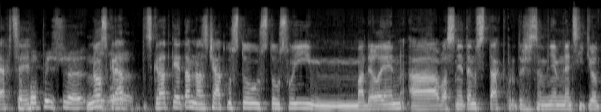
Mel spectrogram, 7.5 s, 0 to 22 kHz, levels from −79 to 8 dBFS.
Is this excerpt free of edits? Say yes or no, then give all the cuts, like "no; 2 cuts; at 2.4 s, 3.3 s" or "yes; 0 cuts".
no; 1 cut; at 6.3 s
